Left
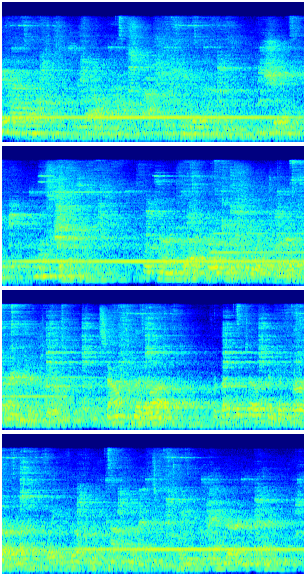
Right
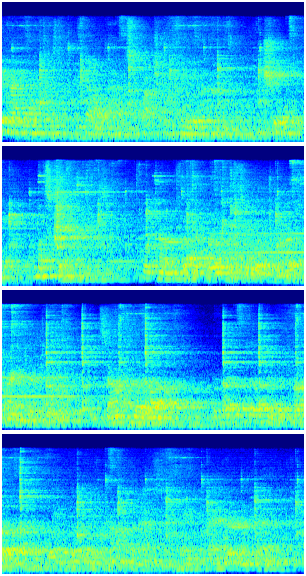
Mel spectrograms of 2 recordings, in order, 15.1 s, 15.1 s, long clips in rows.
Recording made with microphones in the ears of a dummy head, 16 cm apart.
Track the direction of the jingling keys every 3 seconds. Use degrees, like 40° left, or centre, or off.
30° left, 30° right, centre, 30° left, 50° left.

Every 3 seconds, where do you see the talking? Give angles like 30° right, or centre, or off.
50° right, 40° right, 10° right, 50° left, 70° left.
